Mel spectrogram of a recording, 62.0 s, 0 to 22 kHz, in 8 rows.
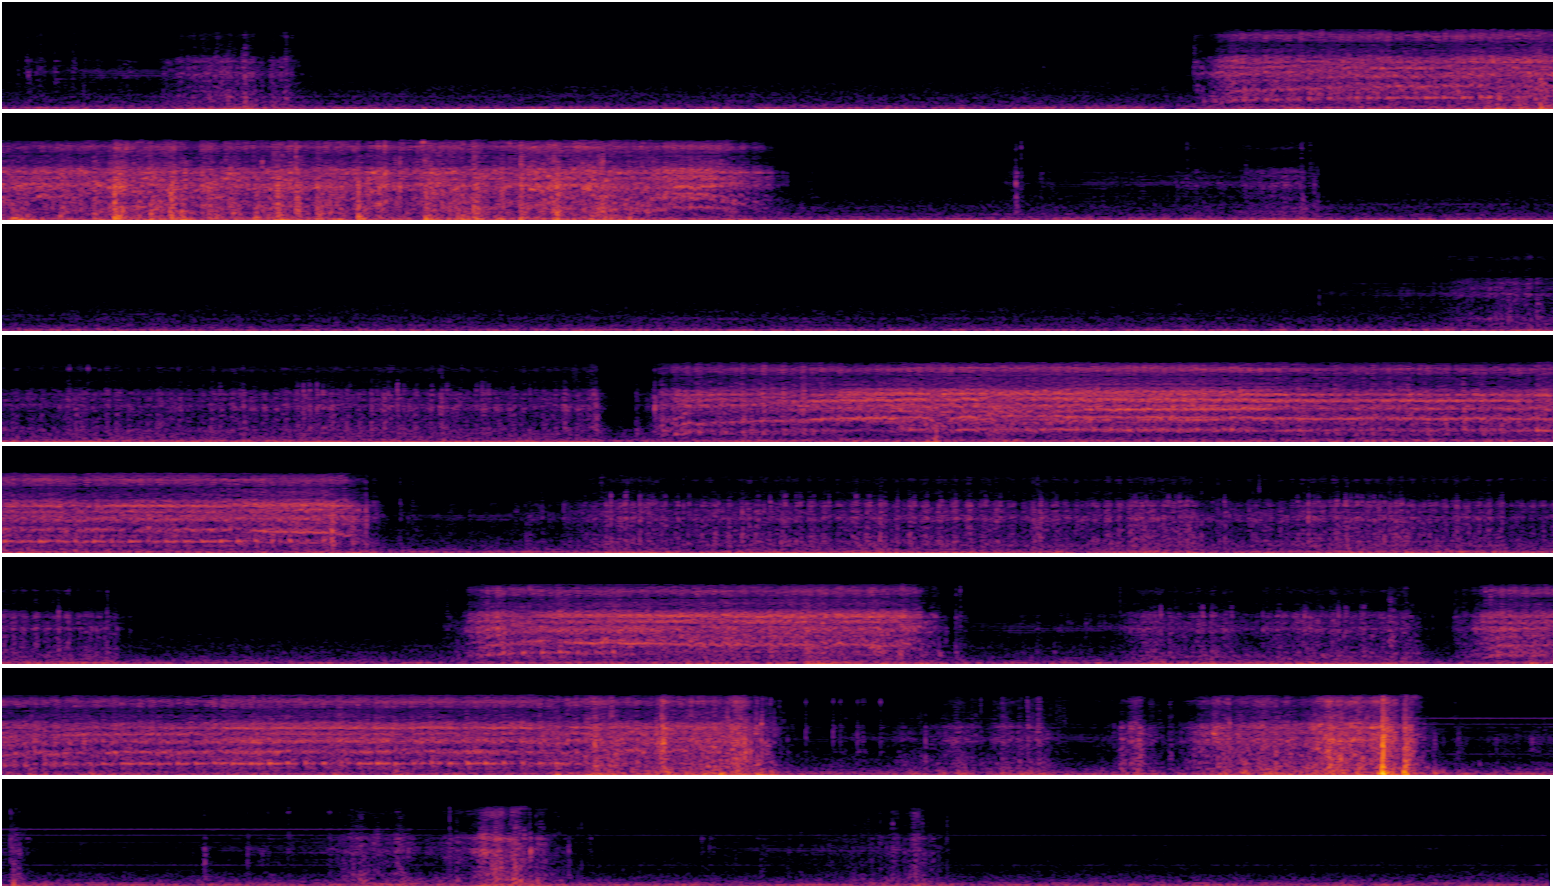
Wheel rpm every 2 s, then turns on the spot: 10, 0, 10, 100, 120, 80, 10, 0, 0, 0, 0, 20, 20, 80, 110, 120, 40, 20, 20, 10, 50, 70, 20, 100, 110, 20, 50, 0, 10, 10, 0.
22-26 32-40 50-54 56-58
